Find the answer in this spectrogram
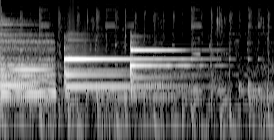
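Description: Samsung Galaxy notification tone previews playing from the phone, one after another as different tones are tapped in the list. The first chime cuts off suddenly under a second in. A new chime starts about a second in and another about two seconds in, each ringing and slowly fading.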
